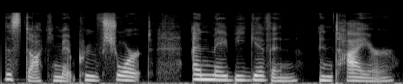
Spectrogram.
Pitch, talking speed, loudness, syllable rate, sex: 185 Hz, 135 wpm, -18 LUFS, 4.5 syllables/s, female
